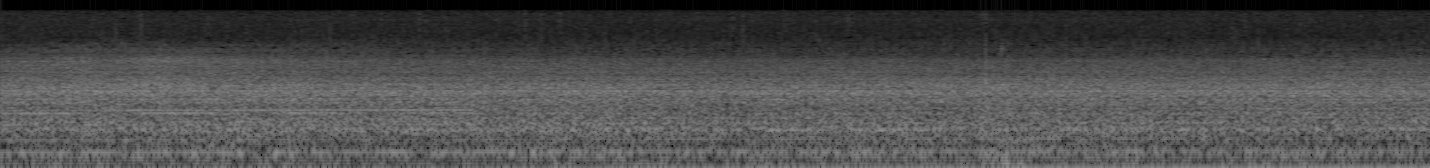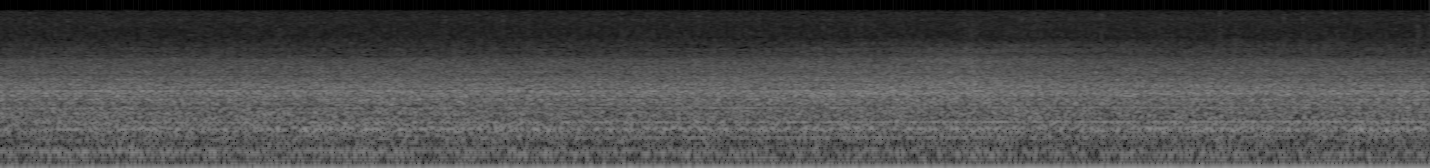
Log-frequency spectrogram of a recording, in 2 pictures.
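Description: Tyres roll over a rough road surface.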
